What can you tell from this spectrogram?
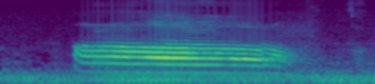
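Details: A pet cat waking its owner in bed gives one clear, level meow lasting about a second over a low background hum.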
